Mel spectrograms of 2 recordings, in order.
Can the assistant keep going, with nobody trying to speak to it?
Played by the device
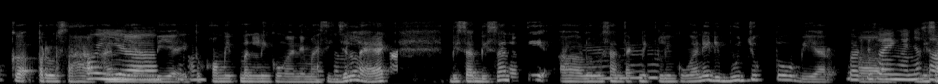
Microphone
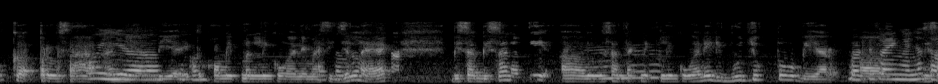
Yes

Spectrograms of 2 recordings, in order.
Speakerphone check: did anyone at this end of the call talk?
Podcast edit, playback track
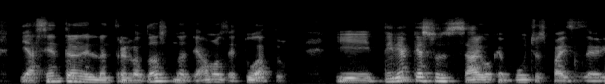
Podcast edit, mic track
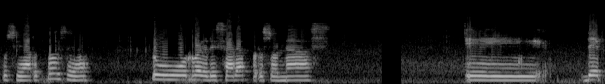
Yes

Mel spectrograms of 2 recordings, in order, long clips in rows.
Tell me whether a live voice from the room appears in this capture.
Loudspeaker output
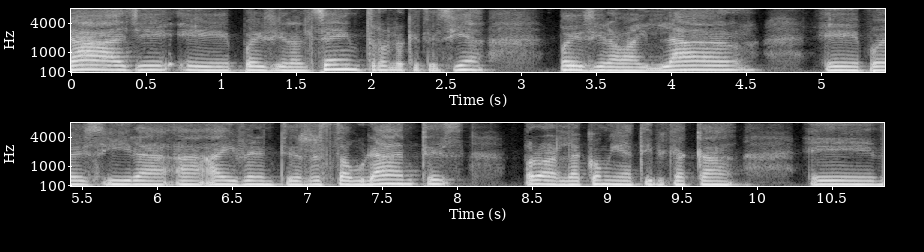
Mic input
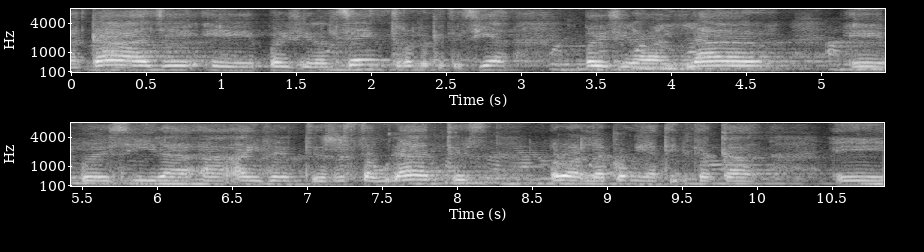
Yes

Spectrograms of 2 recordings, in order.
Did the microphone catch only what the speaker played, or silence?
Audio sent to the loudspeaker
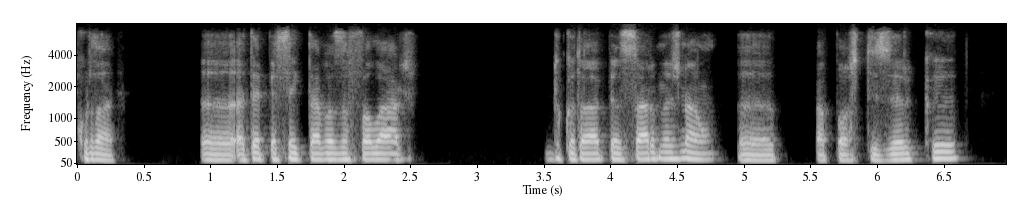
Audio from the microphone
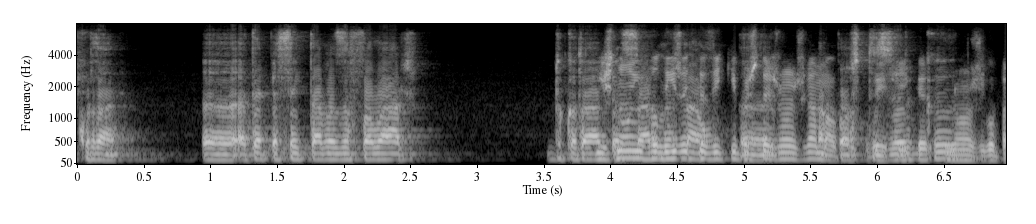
No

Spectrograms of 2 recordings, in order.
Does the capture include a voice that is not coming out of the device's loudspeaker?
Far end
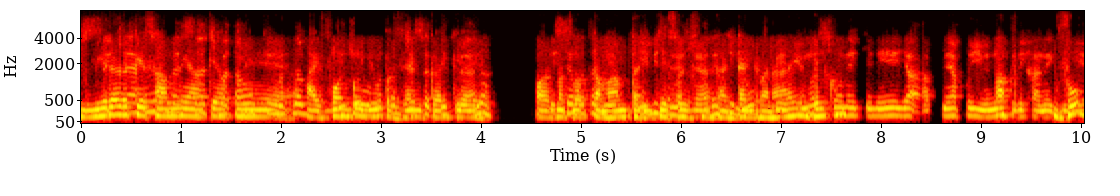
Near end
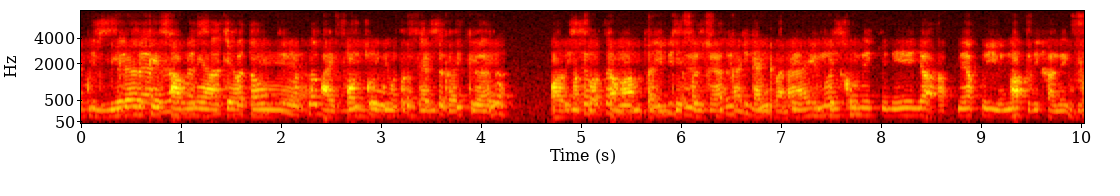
No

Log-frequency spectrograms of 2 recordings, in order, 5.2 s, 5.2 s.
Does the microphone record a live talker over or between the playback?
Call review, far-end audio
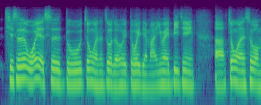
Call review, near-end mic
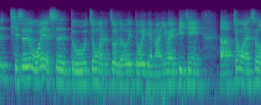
No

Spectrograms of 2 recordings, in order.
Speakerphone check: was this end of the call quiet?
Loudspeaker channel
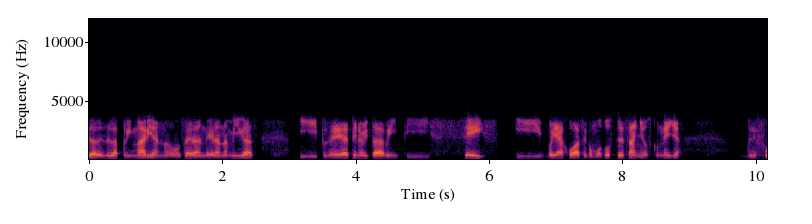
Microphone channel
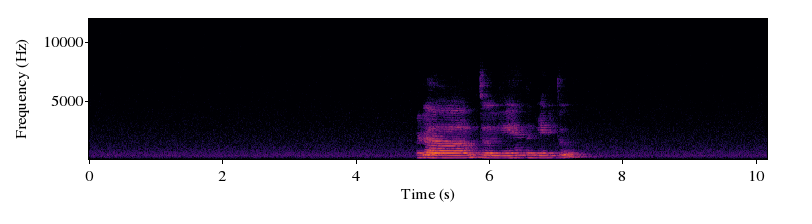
No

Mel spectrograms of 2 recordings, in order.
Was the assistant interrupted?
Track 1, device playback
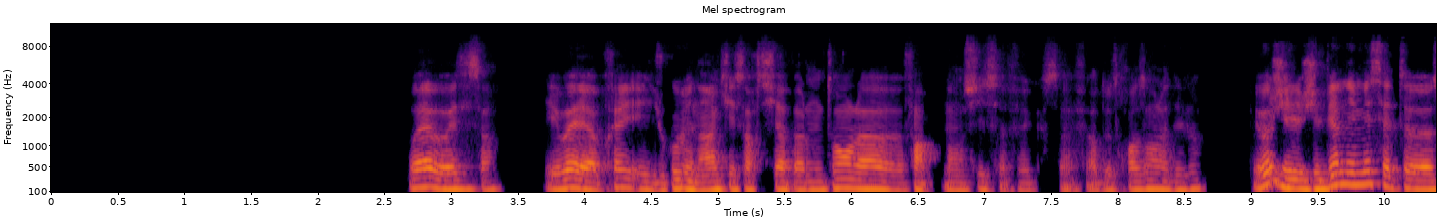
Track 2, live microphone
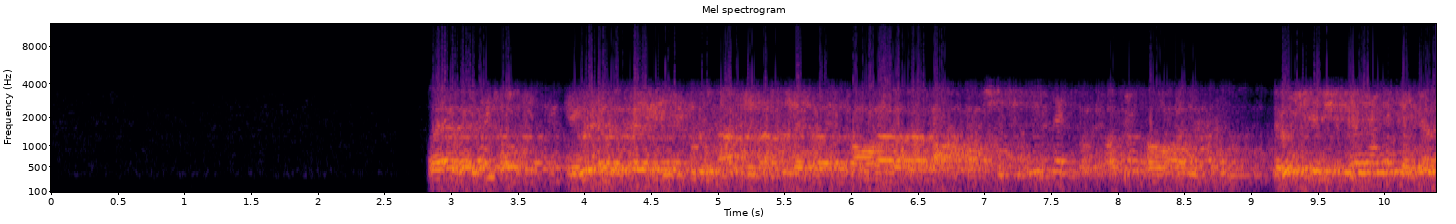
Yes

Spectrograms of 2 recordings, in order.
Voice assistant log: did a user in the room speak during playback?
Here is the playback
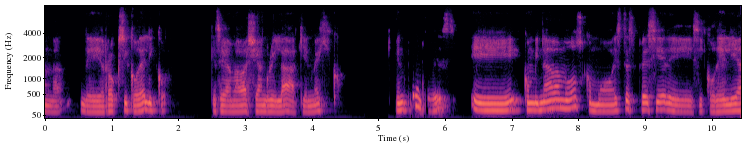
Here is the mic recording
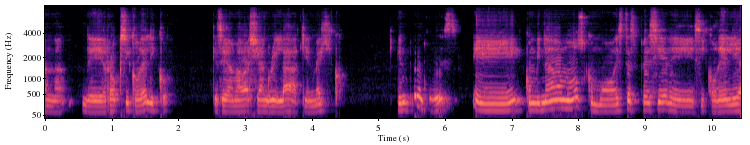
No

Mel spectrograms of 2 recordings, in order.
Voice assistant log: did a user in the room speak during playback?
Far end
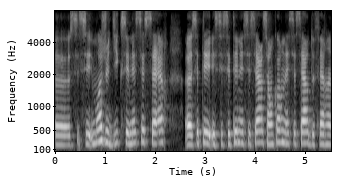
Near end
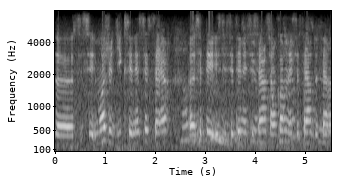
Yes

